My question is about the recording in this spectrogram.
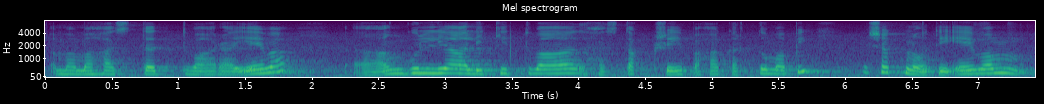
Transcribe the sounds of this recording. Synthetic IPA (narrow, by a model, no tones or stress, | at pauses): mɐmɐɦɐst̪ɐt̪d̪ʋaːɾaːeːʋɐ | ɐŋɡuljaːlikit̪ʋaːɦɐst̪ɐkʂeːpɐɦɐ̆kɐɾt̪umɐpi | ʃɐknoːt̪iʔeːʋɐm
